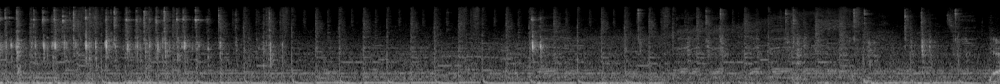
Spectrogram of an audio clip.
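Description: Rapid, steady typing on a mechanical keyboard picked up close by a condenser mic, continuous clicking over a low hum of background game sound.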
